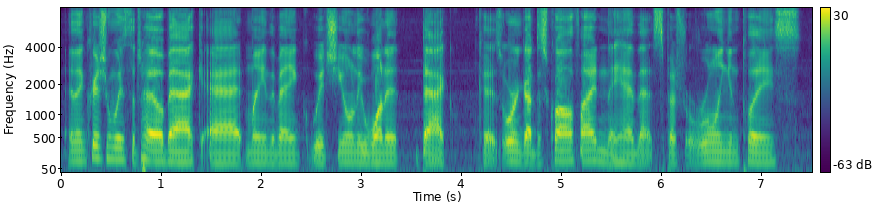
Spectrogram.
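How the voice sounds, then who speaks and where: A man's voice: medium pitch, steady tone, fairly quick, vocal fry, few pauses, a bit bright, clean tone. An American man hosting a casual question-and-answer video, reading viewer questions aloud and then answering in an offhand way. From United States. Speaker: video host. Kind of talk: casual Q&A vlog.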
